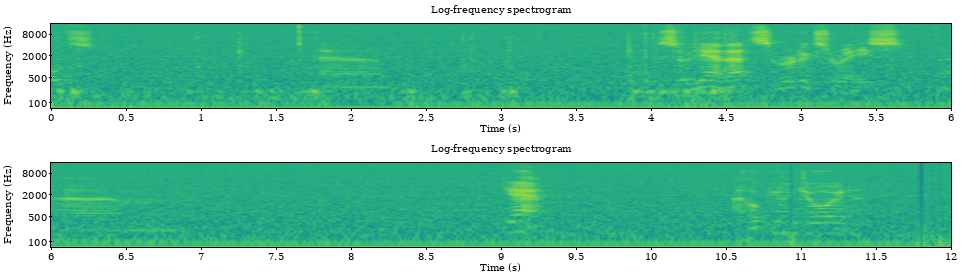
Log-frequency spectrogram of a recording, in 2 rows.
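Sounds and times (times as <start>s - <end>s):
electrical hum and hiss: 0.0s - 12.0s
person humming: 1.6s - 2.4s, 5.9s - 6.8s.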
